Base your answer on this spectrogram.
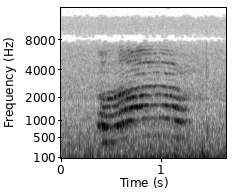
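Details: Eric, a vocal 12-year-old tabby cat from the UK, gives a drawn-out complaining meow lasting nearly a second, its harmonics bending slightly, against a quiet indoor hum.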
